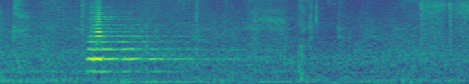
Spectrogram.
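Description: A vehicle horn honks once, briefly, about half a second in, over a steady low rumble.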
